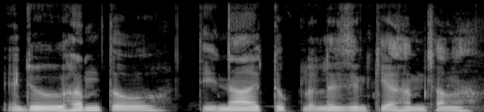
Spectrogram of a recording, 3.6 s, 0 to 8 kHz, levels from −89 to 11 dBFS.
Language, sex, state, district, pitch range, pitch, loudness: Wancho, male, Arunachal Pradesh, Longding, 135-145 Hz, 140 Hz, -17 LUFS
